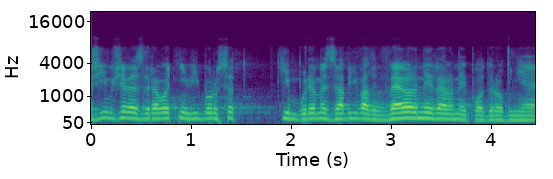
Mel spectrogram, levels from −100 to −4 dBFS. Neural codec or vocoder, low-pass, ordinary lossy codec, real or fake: none; 7.2 kHz; Opus, 32 kbps; real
